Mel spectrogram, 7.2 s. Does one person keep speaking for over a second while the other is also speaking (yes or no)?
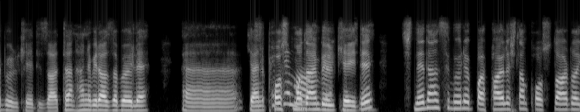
yes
